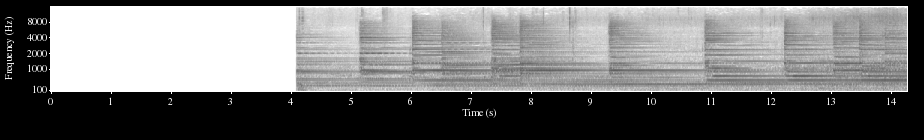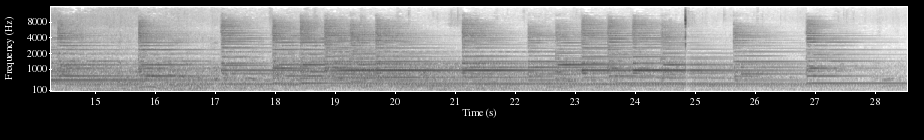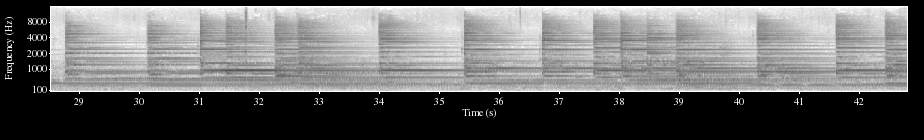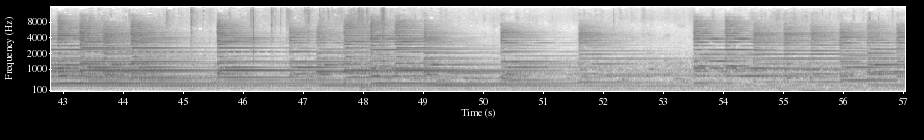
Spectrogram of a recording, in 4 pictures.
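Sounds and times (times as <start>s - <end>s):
church bells playing a melody: 4.1s - 57.0s.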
